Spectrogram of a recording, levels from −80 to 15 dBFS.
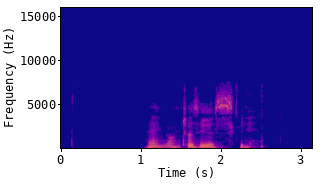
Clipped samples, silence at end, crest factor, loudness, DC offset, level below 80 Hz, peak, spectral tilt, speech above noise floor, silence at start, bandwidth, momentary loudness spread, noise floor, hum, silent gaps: under 0.1%; 0.65 s; 20 dB; -30 LUFS; under 0.1%; -70 dBFS; -12 dBFS; -6 dB/octave; 49 dB; 1.05 s; 7.6 kHz; 13 LU; -79 dBFS; none; none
